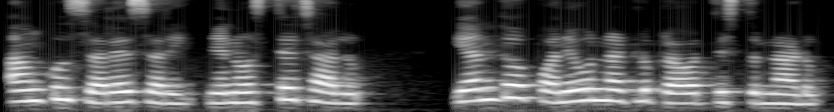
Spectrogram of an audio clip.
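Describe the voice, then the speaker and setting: A woman's voice: fairly high pitch, a little fast, mellow, lightly acted. A woman reading the lines of a lovesick young man who pleads and reproaches in an audiobook story. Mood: pleading.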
